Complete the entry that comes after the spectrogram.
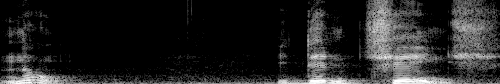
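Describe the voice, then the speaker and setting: A man speaks at a very slow pace with a German accent. His intonation is lively. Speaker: vlogger. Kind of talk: casual monologue.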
